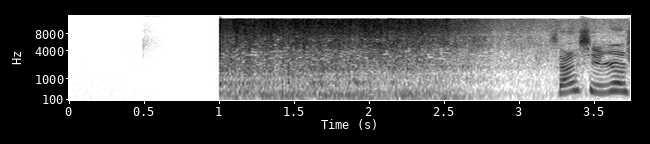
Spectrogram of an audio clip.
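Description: Water sprays hard from a shower head.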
